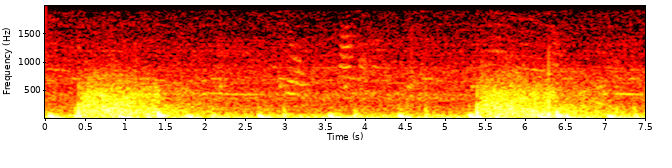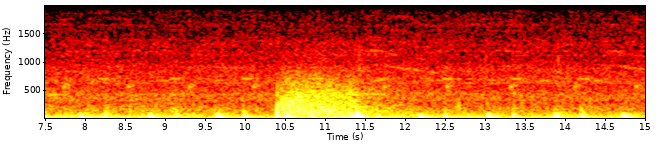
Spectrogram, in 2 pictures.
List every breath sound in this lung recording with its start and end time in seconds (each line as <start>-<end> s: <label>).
0.28-1.45 s: inhalation
5.34-6.52 s: inhalation
10.37-11.55 s: inhalation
